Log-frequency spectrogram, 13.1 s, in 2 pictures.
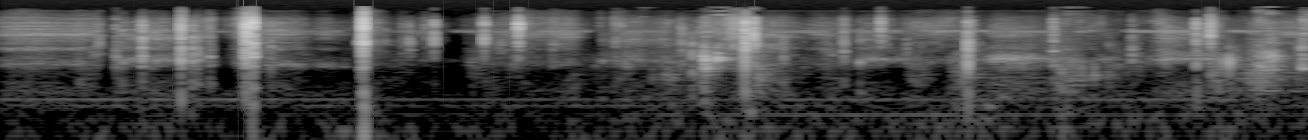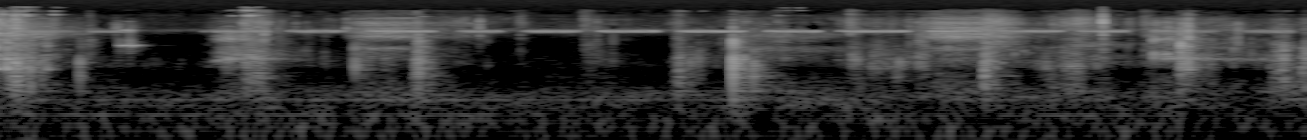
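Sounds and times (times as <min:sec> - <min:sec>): rifle handling clicks: 0:00.4 - 0:06.6
footsteps on dry dirt: 0:07.7 - 0:13.0.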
